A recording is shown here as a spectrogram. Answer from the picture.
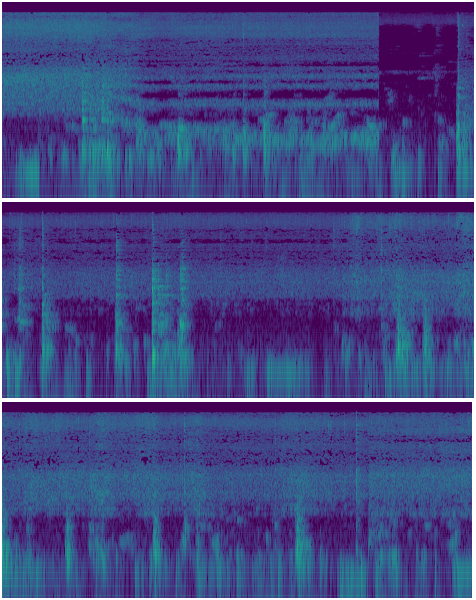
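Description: Chicken pieces sizzling as they fry in oil in a metal wok, with a metal spatula scraping and knocking against the pan. The sizzle drops out briefly about a third of the way through, and the spatula knocks come thickest just after.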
